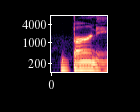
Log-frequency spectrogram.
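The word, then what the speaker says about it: Boerne: Bournes. Bernie, is that how it's pronounced?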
